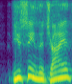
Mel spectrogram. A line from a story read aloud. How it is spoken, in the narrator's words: the men asked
